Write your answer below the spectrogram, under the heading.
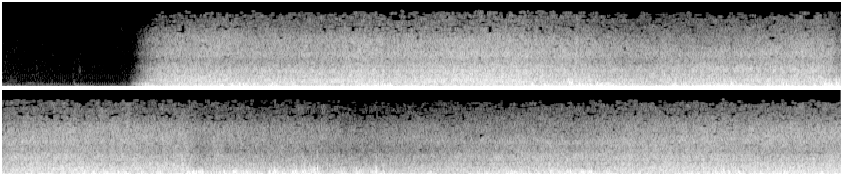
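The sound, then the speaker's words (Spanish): Strong storm wind roars through Pesués during heavy rain, bursting in suddenly after a brief quiet moment and then holding as a loud, dense, hissing rush with slight surges in force. “Sopla el viento y lo hace muy fuerte, como podemos escuchar.”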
